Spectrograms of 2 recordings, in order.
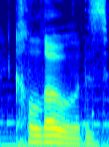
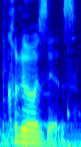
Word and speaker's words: clothes: worry about that just make sure that you're pronouncing clothes right instead of closes so here's our second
